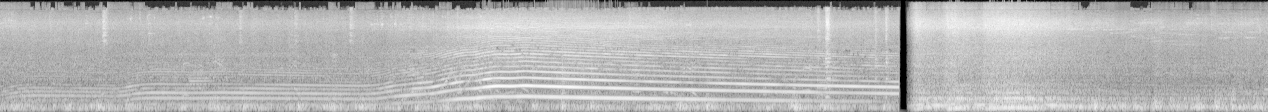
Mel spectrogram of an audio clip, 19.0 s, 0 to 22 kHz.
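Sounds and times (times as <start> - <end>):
fire truck siren falling in pitch: 0.0 - 13.5
irregular noisy rumble: 0.0 - 19.0.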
